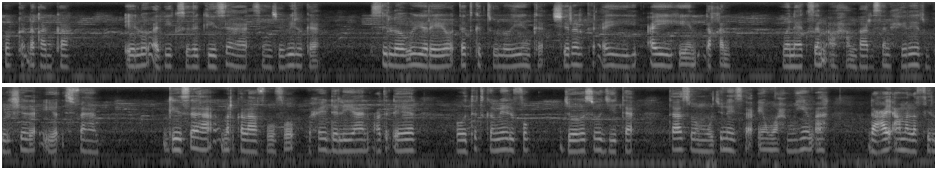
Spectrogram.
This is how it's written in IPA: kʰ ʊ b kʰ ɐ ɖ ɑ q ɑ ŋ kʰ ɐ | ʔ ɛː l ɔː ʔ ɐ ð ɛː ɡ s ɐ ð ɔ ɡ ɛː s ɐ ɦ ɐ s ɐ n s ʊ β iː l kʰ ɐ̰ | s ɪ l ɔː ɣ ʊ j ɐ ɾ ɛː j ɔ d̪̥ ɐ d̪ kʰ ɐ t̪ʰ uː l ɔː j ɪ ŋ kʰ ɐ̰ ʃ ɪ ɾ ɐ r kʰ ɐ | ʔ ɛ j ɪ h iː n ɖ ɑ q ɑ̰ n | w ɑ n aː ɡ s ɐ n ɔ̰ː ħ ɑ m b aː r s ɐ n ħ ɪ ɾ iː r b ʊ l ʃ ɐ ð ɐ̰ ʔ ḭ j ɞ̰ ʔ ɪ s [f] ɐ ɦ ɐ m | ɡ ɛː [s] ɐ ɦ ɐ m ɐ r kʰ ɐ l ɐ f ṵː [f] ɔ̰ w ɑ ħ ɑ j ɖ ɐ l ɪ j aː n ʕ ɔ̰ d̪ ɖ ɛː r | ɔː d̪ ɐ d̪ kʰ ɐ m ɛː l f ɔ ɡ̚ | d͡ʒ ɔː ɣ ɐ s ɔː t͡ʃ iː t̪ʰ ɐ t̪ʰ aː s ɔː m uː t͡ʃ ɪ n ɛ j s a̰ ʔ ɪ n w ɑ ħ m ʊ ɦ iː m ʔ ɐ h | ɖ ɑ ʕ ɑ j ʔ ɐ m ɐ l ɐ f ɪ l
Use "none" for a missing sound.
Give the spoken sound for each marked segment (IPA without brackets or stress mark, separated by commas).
f, s, f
